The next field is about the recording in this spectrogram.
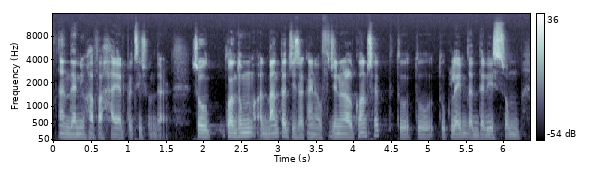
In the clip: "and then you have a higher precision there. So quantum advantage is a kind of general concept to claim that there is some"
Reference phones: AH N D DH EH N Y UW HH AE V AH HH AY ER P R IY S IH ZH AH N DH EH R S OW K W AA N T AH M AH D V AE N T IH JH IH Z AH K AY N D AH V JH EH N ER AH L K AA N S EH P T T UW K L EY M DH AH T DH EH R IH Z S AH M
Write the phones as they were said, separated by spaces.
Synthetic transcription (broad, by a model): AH N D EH N Y UW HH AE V AH HH AY ER P R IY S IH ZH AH N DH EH R S OW K W AA N T AH M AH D B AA N T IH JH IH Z AH K AY N D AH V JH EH N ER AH L K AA N S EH P T T UW K L EY M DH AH T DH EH R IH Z S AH M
